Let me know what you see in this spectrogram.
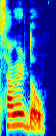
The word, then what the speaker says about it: sourdough: Tem uma ali que eu não entendi como é que fala, sordô? É, essa é uma expressão inglesa daí, é sourdough. Sourdough, é, tá.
